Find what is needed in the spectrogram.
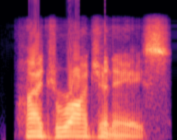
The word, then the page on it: hydrogenase: American English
